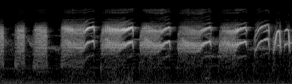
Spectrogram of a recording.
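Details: Chinese hwamei giving a many-voiced song for training other birds: harsh, rasping bursts repeated several times a second, ending in short rising whistled notes.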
